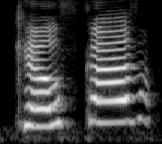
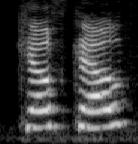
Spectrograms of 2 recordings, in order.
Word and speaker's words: Kellz Kaz: I pronounce Kellz Kaz, Kellz Kaz, Kellz Kaz, Kellz Kaz. So it is Kellz Kaz.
